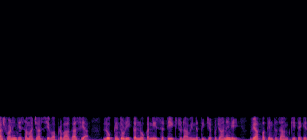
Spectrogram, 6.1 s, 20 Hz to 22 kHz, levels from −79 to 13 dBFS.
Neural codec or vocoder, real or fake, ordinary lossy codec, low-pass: none; real; Opus, 32 kbps; 3.6 kHz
